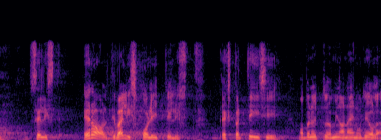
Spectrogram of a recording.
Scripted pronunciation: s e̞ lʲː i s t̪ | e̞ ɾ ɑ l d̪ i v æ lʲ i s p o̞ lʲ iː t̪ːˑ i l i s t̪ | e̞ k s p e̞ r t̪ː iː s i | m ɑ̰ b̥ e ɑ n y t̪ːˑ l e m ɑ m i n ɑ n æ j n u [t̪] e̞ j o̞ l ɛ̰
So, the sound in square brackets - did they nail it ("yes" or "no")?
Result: no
